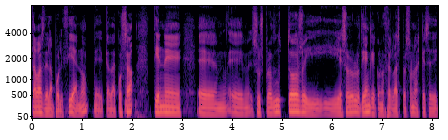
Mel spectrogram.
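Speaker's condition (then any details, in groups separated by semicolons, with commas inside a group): No condition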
